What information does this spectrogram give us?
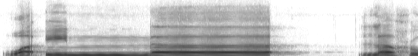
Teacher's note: ہا کے اوپر واو المدیہ الصغیرہ جسے الٹا پیش بھی کہتے ہیں، اس کو ایک الف کے مقام لمبا کریں گے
